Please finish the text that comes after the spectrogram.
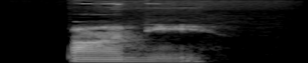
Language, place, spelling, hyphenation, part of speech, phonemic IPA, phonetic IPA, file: Hindi, Delhi, पानी, पा‧नी, noun, /pɑː.niː/, [päː.niː], LL-Q1568 (hin)-पानी.wav
- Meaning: 1. water 2. rain, monsoon 3. lustre, brightness (of a gem, or blade)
